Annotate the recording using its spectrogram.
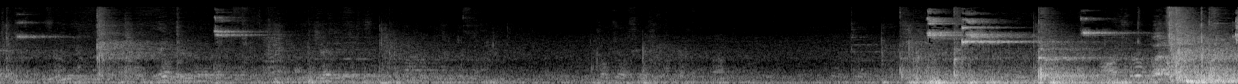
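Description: A ball is kicked with sharp thuds that ring through an echoing hall.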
